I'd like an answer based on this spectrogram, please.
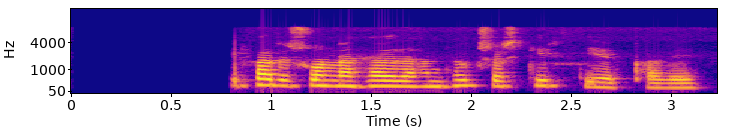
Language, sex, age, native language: Icelandic, female, 40-49, Icelandic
